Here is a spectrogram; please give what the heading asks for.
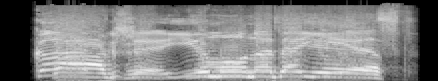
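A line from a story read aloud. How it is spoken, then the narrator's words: Howling in chorus. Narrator (Russian): взвыли все хором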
